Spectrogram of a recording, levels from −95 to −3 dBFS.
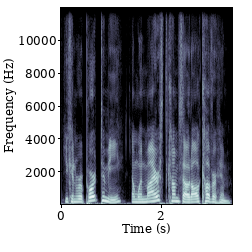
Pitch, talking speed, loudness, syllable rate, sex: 175 Hz, 230 wpm, -18 LUFS, 5.0 syllables/s, male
